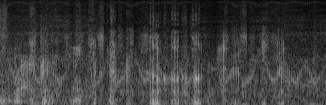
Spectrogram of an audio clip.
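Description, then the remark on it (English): A caged animal growls, a rough, continuous snarl with choppy pulses and short breathy bursts, fairly steady in loudness throughout, with no one speaking. “The animal's growls became louder.”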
